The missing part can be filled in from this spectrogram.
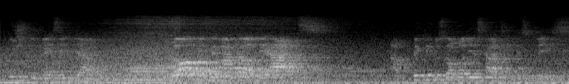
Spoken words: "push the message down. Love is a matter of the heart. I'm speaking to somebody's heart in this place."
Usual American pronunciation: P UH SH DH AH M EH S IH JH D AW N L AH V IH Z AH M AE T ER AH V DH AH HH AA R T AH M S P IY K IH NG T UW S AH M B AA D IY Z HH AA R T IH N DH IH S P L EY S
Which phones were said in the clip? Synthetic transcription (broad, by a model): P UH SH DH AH M EH S IH JH D AW N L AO F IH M AH M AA T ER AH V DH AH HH AA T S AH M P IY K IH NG T UW S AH M B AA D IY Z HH AA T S IH N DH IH S P L EY S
